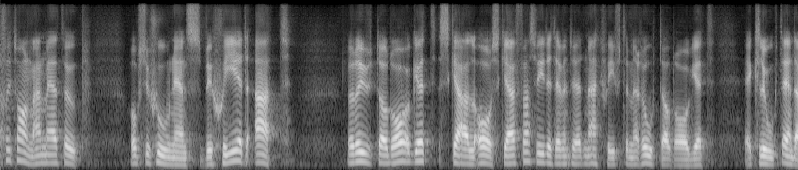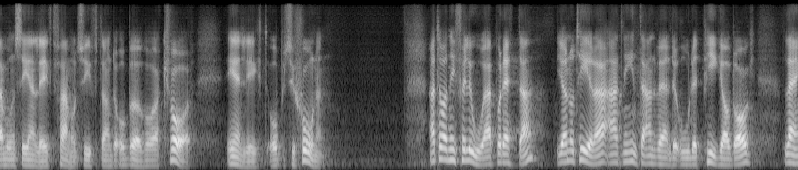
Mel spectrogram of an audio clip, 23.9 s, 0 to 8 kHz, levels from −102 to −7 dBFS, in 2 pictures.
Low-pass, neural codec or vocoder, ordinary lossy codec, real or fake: 7.2 kHz; codec, 16 kHz, about 1 kbps, DyCAST, with the encoder's durations; none; fake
